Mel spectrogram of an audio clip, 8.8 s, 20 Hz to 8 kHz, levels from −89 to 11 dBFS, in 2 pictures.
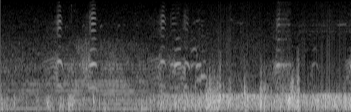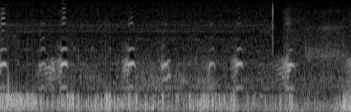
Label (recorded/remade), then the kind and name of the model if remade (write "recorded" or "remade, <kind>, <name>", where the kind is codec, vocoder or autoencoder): recorded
